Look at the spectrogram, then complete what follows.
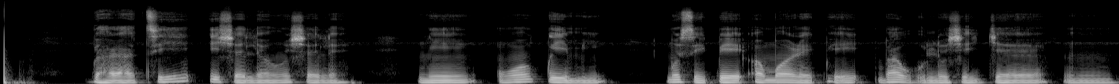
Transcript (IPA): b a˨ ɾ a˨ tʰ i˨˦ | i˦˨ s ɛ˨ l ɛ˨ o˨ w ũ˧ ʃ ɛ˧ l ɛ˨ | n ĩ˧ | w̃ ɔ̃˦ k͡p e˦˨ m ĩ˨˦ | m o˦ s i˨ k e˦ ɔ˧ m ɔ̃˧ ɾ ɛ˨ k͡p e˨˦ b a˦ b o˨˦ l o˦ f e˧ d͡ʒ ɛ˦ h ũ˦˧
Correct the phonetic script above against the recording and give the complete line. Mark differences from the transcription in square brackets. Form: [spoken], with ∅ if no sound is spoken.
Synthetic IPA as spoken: [ɡ͡b] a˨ ɾ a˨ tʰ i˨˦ | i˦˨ [ʃ] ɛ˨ l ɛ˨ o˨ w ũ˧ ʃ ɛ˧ l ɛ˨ | n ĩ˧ | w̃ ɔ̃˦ k͡p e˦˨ m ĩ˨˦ | m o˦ s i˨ [k͡p] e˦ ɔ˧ m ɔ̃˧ ɾ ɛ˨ k͡p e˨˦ b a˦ [w] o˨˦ l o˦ [ʃ] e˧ d͡ʒ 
